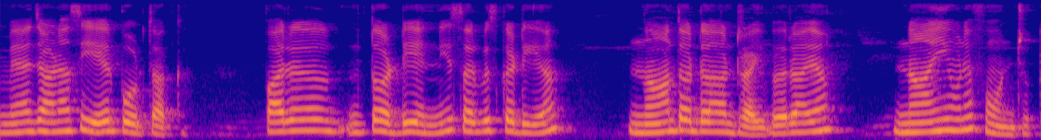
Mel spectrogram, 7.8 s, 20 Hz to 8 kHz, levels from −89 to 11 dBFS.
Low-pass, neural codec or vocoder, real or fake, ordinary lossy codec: 7.2 kHz; none; real; Opus, 64 kbps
